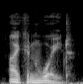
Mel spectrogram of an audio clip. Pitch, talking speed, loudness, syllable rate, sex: 85 Hz, 215 wpm, -16 LUFS, 5.8 syllables/s, male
